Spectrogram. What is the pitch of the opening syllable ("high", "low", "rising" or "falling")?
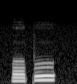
low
